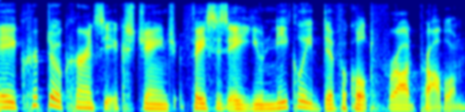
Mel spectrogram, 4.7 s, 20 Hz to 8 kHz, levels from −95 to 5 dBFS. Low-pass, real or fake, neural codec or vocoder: 7.2 kHz; real; none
